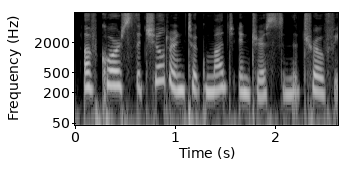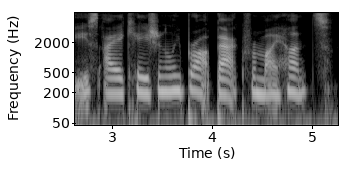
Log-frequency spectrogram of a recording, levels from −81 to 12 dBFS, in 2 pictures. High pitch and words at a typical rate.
Yes: high, 220 Hz; average, 195 wpm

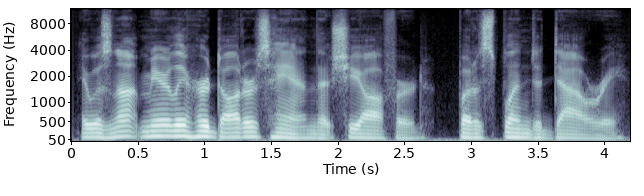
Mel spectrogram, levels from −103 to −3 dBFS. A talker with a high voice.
No: low, 105 Hz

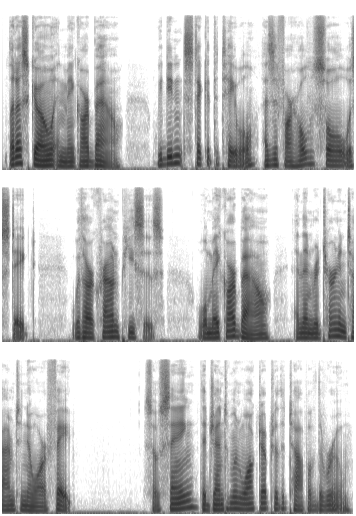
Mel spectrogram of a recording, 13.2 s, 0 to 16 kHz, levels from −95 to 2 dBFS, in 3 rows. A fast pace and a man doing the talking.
Yes: fast, 220 wpm; male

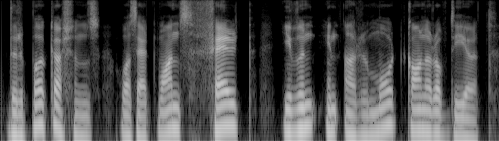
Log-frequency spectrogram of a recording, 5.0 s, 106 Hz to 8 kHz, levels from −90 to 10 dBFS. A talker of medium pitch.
No: low, 130 Hz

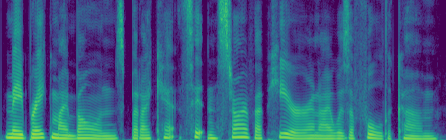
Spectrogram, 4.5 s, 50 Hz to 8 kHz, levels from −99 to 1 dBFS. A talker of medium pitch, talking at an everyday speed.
No: medium, 180 Hz; fast, 255 wpm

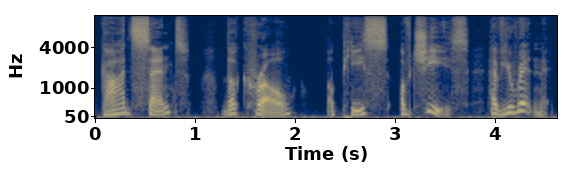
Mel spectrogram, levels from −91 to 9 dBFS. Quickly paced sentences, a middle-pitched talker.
No: average, 155 wpm; medium, 145 Hz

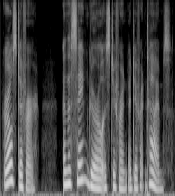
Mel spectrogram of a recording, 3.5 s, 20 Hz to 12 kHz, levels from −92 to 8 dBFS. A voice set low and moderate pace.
No: high, 205 Hz; average, 190 wpm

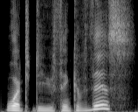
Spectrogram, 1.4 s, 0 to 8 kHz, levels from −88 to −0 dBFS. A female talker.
No: male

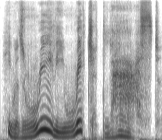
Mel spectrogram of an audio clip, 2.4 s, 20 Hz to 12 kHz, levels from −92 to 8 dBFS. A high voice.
No: low, 135 Hz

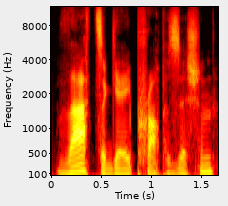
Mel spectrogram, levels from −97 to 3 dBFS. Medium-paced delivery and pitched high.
No: average, 145 wpm; low, 110 Hz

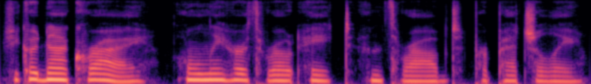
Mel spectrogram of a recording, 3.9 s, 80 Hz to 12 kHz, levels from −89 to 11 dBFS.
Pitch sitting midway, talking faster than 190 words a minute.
No: medium, 180 Hz; average, 165 wpm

